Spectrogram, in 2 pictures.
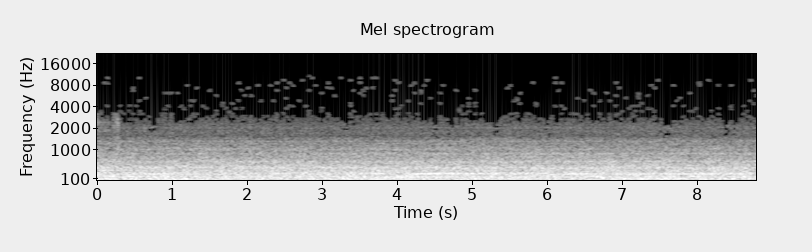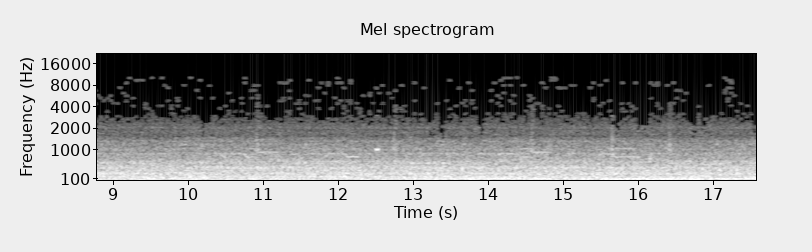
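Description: Steady low vehicle rumble heard inside a patrol car's cabin, with no sudden events.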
